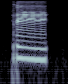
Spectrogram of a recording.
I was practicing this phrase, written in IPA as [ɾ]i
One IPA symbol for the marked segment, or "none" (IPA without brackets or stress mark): ɾ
